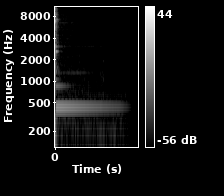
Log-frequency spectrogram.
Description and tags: SanzAnais 69 A3 fresh
a sanza (or kalimba) multisampled
percussion, kalimba, sanza, african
